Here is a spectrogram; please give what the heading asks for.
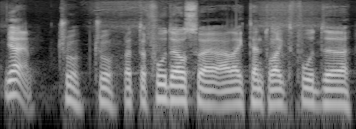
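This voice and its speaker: A man's voice: fairly low pitch, a little hiss or hum. Chatty man who laughs a lot. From Serbia. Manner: laughs often, halting with restarts and fillers. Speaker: podcast host. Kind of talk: casual conversation.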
